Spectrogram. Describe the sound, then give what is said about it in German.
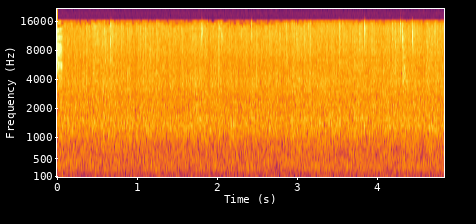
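Steady, even rainfall hisses continuously over a terrace, a dense wash of pattering drops with no pauses or voices, holding the same level throughout. “Es regnet. Und ich liebe dieses Geräusch und empfinde es als sehr angenehm und heilend.”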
